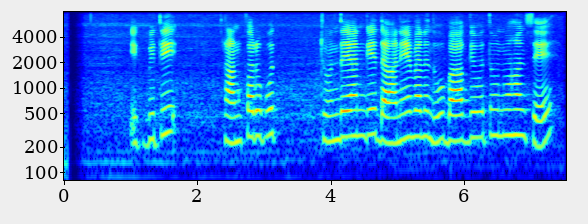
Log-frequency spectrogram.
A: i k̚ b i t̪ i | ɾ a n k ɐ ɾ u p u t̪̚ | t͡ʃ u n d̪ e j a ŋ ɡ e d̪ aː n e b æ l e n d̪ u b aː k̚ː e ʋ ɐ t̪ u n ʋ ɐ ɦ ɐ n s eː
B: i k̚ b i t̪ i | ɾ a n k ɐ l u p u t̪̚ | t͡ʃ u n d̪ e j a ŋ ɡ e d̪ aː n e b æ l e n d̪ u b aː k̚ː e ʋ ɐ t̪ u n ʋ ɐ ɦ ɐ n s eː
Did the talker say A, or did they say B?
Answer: A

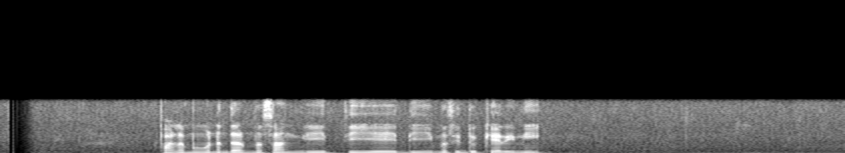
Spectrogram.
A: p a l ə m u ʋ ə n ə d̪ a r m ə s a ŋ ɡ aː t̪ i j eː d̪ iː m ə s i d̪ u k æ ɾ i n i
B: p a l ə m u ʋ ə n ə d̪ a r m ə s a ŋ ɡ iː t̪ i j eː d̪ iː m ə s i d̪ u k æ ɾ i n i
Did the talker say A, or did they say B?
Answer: B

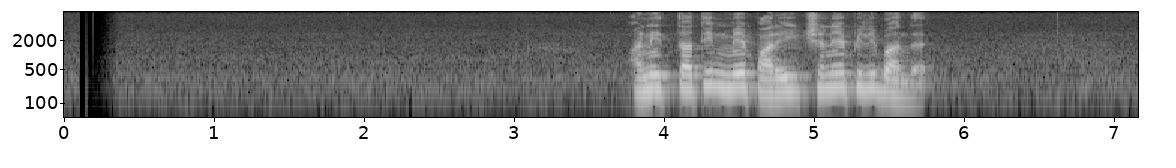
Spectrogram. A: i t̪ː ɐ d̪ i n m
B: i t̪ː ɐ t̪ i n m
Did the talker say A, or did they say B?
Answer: B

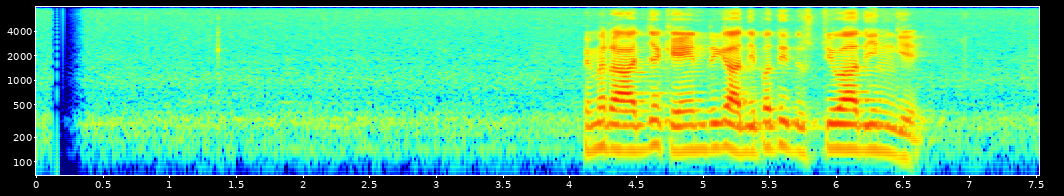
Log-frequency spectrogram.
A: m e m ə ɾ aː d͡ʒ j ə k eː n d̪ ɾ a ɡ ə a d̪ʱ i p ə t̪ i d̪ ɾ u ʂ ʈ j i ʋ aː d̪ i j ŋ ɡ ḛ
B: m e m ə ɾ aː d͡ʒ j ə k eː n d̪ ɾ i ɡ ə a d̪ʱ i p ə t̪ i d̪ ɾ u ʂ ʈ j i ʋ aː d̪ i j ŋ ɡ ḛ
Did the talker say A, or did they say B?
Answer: B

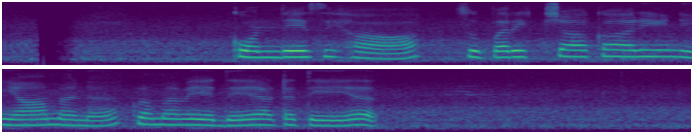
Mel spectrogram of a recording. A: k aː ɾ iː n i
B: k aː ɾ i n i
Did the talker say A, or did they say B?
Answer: A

